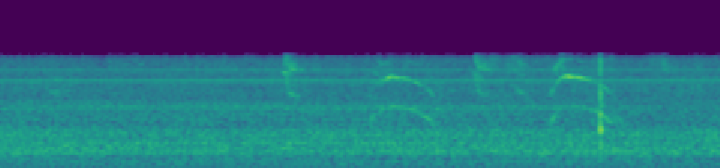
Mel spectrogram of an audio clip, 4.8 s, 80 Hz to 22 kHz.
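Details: Kittens of the cat Nagi, 26 days old, indoors, giving four or five faint, thin, high mews, each arching up and falling away, close together over about two seconds, above a steady electrical hum filling the room.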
